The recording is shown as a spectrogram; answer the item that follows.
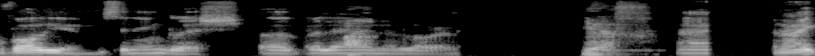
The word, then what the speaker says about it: Valerian: Am I pronouncing it correctly? Valerian and Laureline.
